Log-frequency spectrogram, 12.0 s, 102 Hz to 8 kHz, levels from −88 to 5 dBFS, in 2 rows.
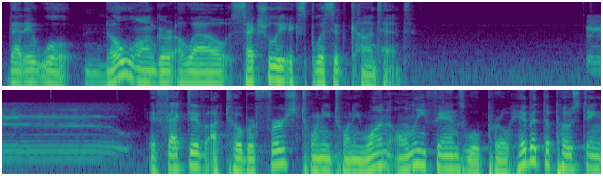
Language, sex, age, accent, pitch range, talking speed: English, male, 40-59, American, 105-130 Hz, 90 wpm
